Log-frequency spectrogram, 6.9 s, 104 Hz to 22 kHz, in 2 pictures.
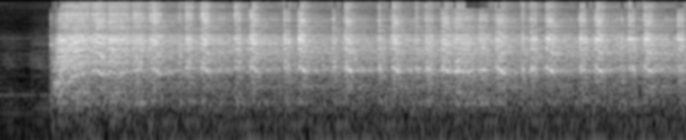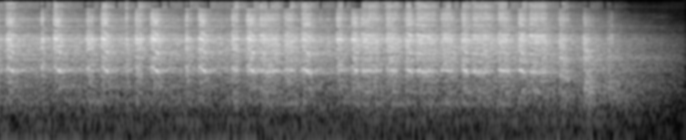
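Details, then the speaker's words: Honda Titan 150 motorcycle that ran with no oil and knocked loudly before it stopped starting. On the starter it spins fast and even with no compression strokes; likely piston slap or scoring, and the engine is to be torn down. "tem compressão nenhuma no motor da moto"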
